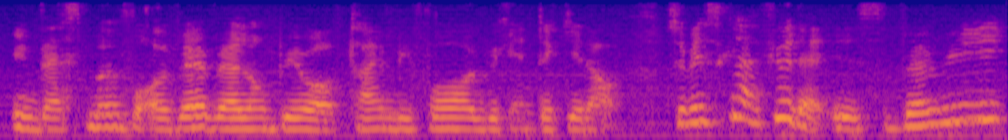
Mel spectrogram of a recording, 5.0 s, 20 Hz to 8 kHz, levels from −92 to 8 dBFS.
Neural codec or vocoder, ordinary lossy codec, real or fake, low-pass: vocoder, 24 kHz, 100 mel bands, Vocos; none; fake; 7.2 kHz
